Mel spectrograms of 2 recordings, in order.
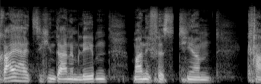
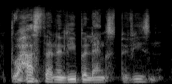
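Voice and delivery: normal talking voice

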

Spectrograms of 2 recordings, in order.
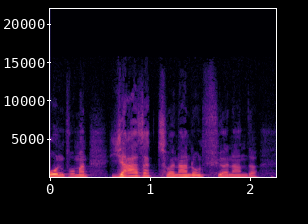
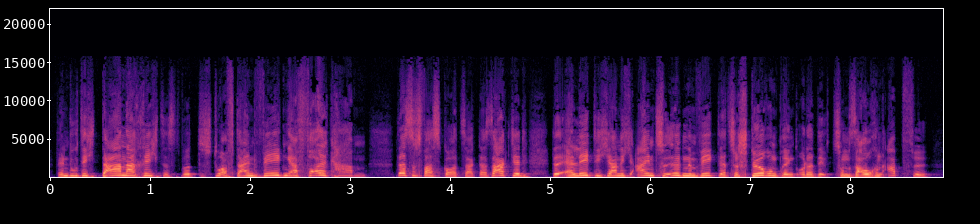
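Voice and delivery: raised, high-pitched, emphatic sermon delivery; full-force preaching; 5 semitones higher, 5 dB louder than usual. Real, not acted. Preacher urging listeners to follow God's word, fervent and loud. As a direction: drive each condition home loudly.

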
